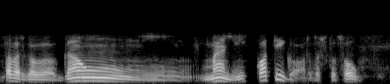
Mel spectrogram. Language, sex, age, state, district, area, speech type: Nepali, male, 30-45, West Bengal, Kalimpong, rural, conversation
